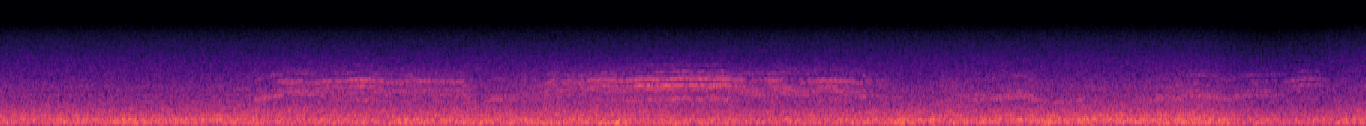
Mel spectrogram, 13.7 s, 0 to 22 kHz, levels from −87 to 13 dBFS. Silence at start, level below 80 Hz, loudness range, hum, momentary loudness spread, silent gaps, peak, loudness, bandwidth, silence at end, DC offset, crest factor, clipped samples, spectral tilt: 0 s; -38 dBFS; 1 LU; none; 4 LU; none; -8 dBFS; -24 LUFS; 7.8 kHz; 0 s; under 0.1%; 14 dB; under 0.1%; -9.5 dB/octave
